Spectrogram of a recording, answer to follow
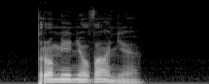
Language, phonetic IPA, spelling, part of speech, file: Polish, [ˌprɔ̃mʲjɛ̇̃ɲɔˈvãɲɛ], promieniowanie, noun, Pl-promieniowanie.ogg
